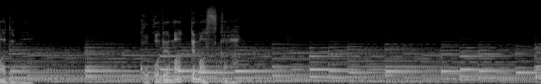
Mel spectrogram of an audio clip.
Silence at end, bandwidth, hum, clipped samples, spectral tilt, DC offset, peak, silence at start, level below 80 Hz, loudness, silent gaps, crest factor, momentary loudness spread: 0 s; 15.5 kHz; none; under 0.1%; -7 dB/octave; under 0.1%; -6 dBFS; 0 s; -44 dBFS; -26 LUFS; none; 20 dB; 8 LU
